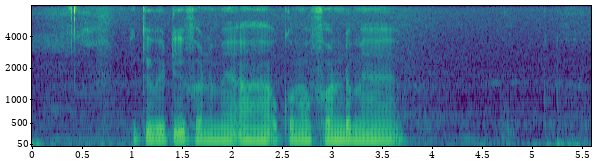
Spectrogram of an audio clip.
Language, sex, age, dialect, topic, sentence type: Maithili, male, 36-40, Eastern / Thethi, banking, statement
